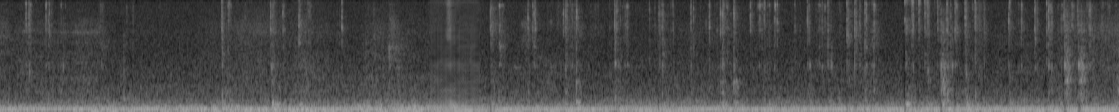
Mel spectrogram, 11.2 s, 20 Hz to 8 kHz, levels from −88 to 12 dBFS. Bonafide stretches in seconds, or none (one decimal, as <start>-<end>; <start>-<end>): 0.0-4.3; 4.8-11.2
